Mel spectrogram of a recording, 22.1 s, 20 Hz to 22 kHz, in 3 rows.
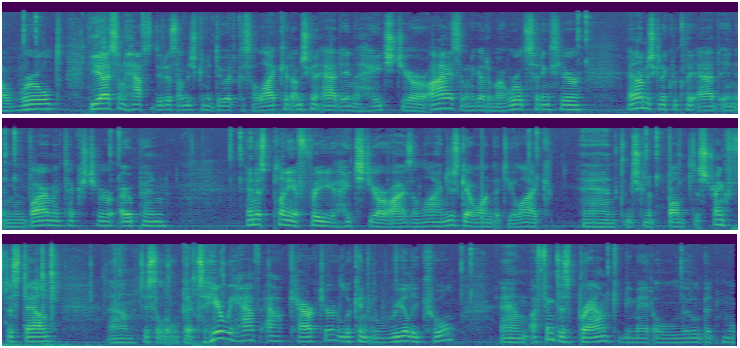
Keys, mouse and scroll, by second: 7.6-9.8 drag, 10.4-16.8 drag, 15.7 Return, 16.4-16.8 scroll down 1, 16.8-19.5 shift+middle drag, 17.0-18.8 scroll up 1, 19.5 click.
